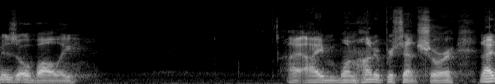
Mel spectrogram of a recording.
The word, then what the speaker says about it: Ovalle: First of all, first thing I got to say about this case is that this guy's name is pronounced Ovalle.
